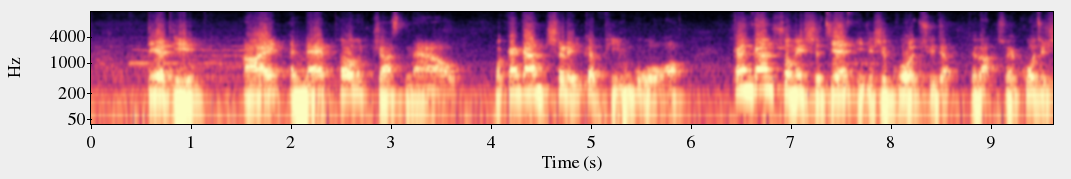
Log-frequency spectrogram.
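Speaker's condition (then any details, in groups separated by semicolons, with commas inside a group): No condition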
